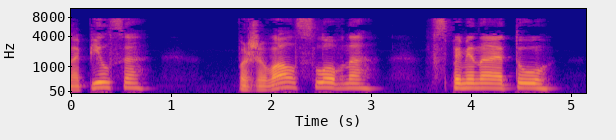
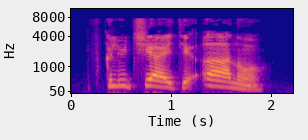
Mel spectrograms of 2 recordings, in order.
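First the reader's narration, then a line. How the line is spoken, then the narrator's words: Pleading. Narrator (Russian): взмолился Юрий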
